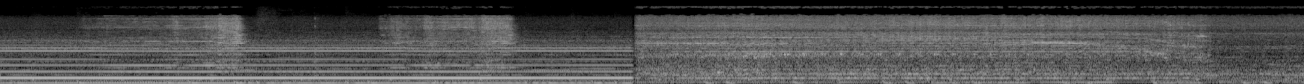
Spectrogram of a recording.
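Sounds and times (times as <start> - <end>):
table saw motor humming: 0.0 - 13.0
saw blade cutting wood: 0.8 - 2.6, 3.8 - 5.2, 6.4 - 12.4.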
